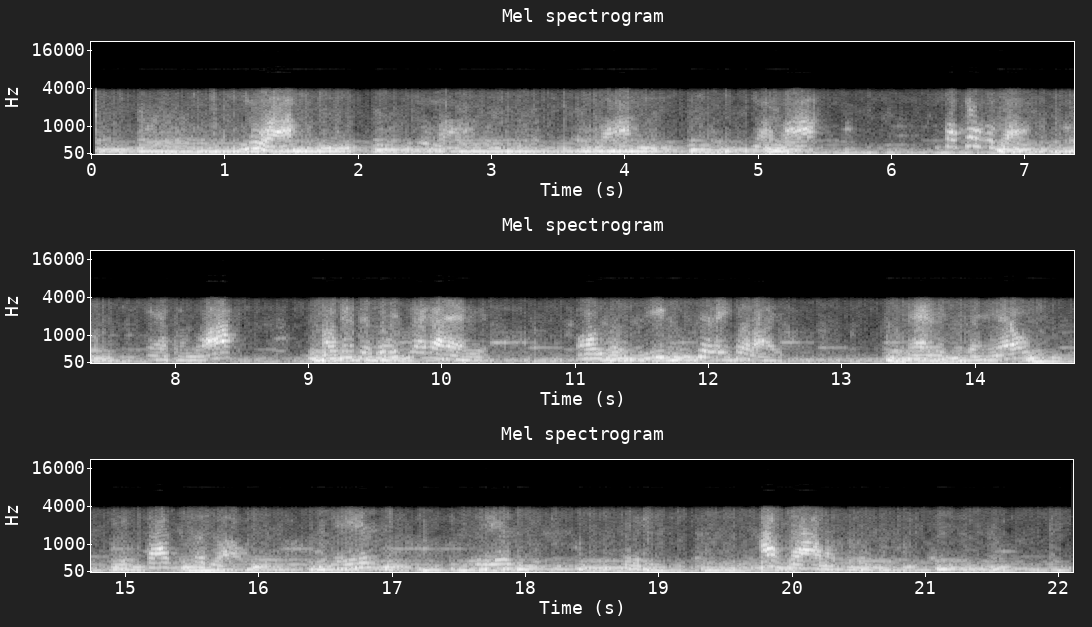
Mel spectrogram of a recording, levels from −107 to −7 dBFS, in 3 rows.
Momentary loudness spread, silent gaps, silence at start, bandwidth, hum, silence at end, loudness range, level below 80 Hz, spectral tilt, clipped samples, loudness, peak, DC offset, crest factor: 12 LU; none; 0.05 s; 3.9 kHz; none; 0 s; 3 LU; -28 dBFS; -13 dB/octave; under 0.1%; -21 LUFS; -2 dBFS; under 0.1%; 18 dB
